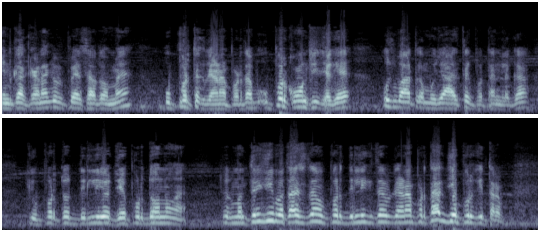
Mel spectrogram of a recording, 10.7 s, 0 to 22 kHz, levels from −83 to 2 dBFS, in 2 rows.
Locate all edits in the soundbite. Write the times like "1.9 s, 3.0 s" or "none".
none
